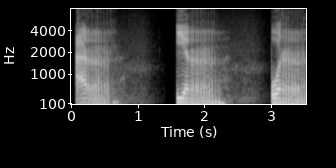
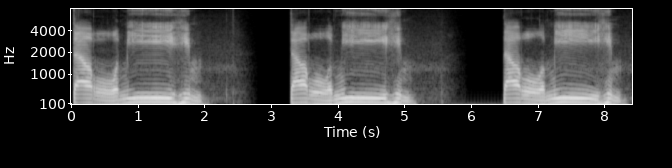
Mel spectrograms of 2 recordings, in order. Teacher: Jadi getarannya itu bukan getaran yang berlebihan, tapi juga tetap ada getarannya. Jadi nggak dibaca ar, ir, ur, ataupun ar, ir, ur. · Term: ro sukun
